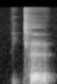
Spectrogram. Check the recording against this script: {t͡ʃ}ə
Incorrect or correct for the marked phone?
incorrect: cʰ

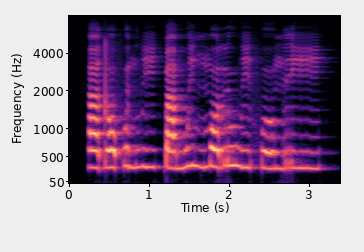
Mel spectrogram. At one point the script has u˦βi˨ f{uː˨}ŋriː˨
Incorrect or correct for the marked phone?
incorrect: oː˨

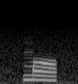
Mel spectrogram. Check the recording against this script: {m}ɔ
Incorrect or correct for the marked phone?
correct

